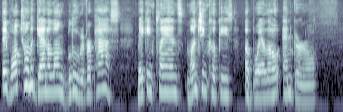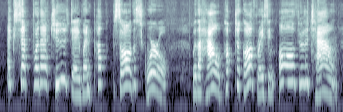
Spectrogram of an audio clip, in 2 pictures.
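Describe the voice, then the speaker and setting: A woman reading a children's picture book aloud in an expressive storytelling style, addressing young listeners directly. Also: fairly high pitch. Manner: animated, pausing to ask young listeners questions.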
